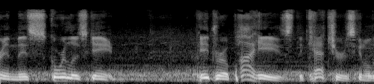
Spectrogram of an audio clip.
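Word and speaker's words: Pagés: Pedro Pahes, the catcher, is going to lead off. The right-handed hitter takes one in at the knees. Cutter for strike one. Spelled like the English word pages.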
